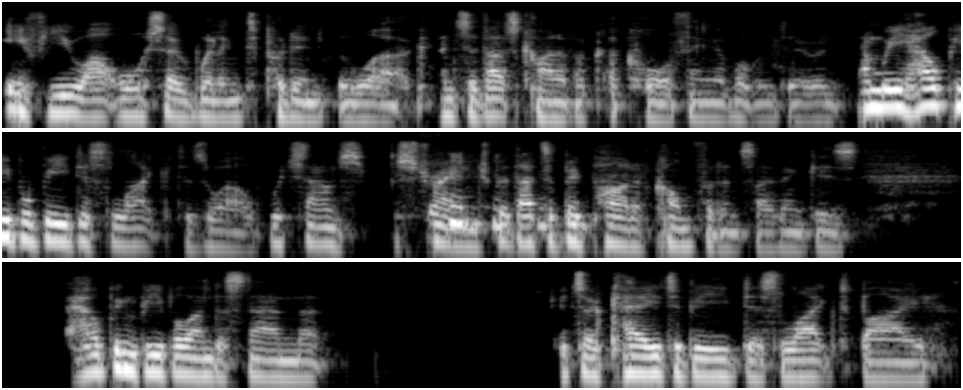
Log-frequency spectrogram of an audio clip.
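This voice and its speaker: A man's voice: lowish voice, fairly quick, darkish tone, slightly rough, lo-fi sound. A British man, a podcast guest and agency founder, talking earnestly and upbeat in a casual interview, often restarting his sentences as he thinks. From England.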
